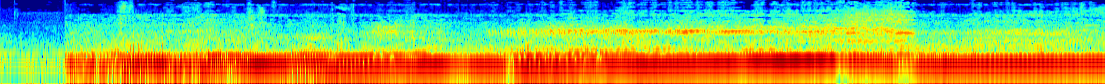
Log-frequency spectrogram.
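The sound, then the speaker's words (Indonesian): A car driving at night, its engine a loud, steady rumble whose pitch climbs in stages as it accelerates, with short drops between rises. “Malam itu Boy membawa mobil miliknya menjemput Rusdi ke kedai ayam bakar langganan mereka.”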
